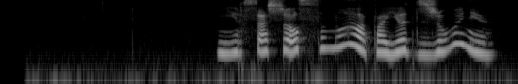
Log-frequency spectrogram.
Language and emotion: Russian, positive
